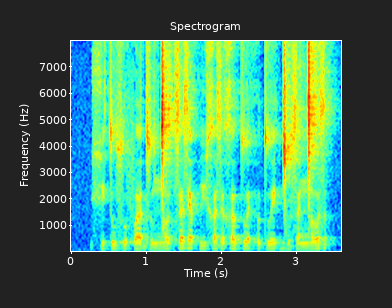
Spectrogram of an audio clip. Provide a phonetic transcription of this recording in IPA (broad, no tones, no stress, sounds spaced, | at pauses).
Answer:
x i t u sʷ ɐ f ɐ d͡z u ŋ͡ǀ ɤ t͡s ə z ɛ p i x ɐ z ə x ɐ tʷ ɛ h ə tʷ e ɡ͡ǀ u z ɐ ŋ͡ǀ ɤ z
